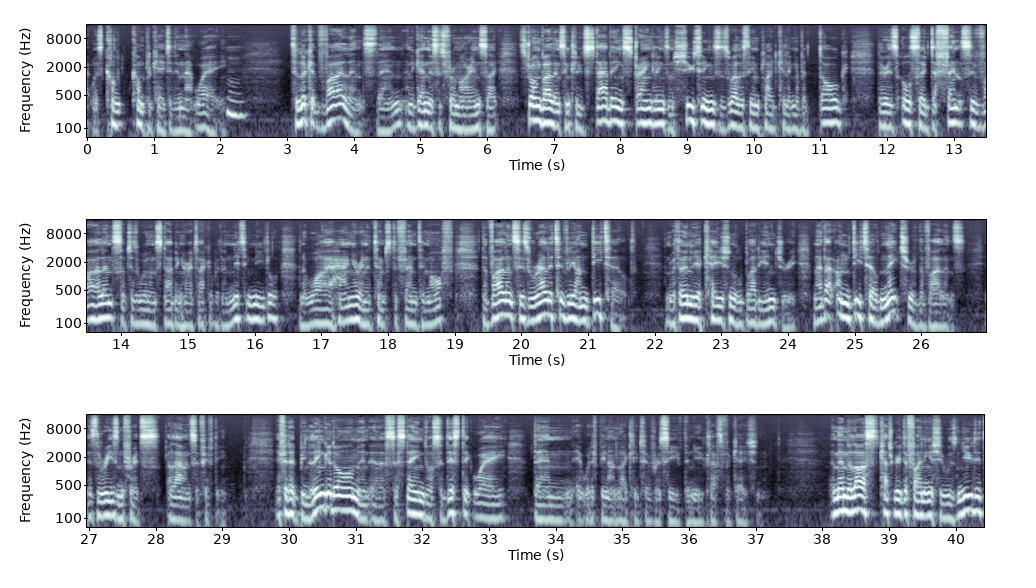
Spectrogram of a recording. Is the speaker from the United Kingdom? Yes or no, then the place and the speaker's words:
yes; Scotland, United Kingdom; I'm Scottish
